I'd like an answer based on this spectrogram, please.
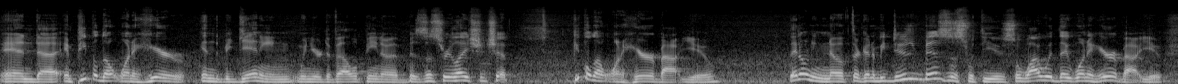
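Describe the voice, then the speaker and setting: Over noticeable background noise, a man talks at a very fast pace at medium pitch, with lively intonation and very even loudness. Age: 50s. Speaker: sales trainer and author. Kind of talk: podcast interview. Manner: casual, with many fillers and repetitions.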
